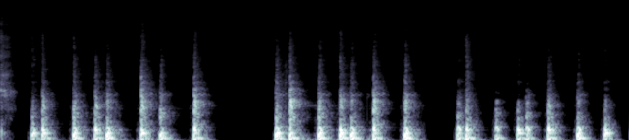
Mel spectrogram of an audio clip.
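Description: Sharp knocks on a door in a steady rhythmic pattern, three bursts of about seven raps each, separated by short pauses, with no talking.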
